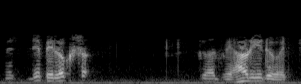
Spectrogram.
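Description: A drawling sidekick. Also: male voice, fairly high pitch, fast, slightly rough. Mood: folksy. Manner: drawling, homespun slang. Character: folksy country sidekick, simple-minded. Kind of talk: 1940s radio acting. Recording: lo-fi old radio broadcast.

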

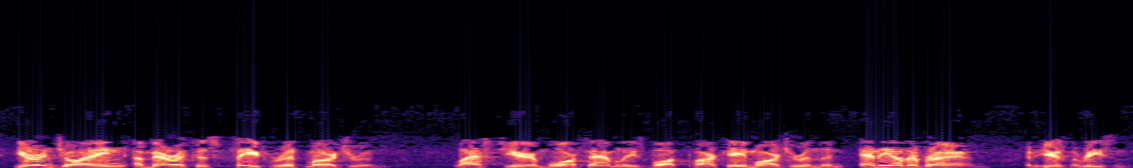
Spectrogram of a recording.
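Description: A man announcing a 1950s radio show and reading the sponsor's copy with a polished, emphatic sales delivery. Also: a little high. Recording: muffled 1950s radio recording, faint hiss.

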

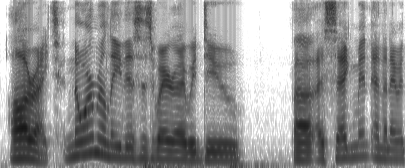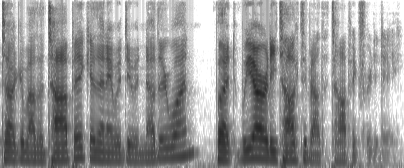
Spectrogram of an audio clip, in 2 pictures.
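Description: A man hosting a casual solo podcast in a rambling, self-deprecating way, his voice slightly raspy and gravelly from a long day of talking. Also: on the high side, a bit bright. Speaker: podcast host. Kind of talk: casual solo podcast chat about a video game franchise.

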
